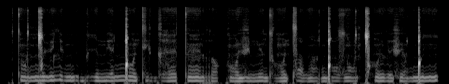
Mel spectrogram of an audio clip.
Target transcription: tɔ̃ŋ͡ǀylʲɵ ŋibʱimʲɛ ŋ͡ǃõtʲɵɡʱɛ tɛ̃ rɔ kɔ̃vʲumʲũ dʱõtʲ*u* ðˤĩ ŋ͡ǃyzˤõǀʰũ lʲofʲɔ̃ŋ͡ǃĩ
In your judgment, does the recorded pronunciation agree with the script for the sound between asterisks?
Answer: yes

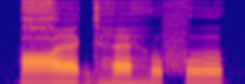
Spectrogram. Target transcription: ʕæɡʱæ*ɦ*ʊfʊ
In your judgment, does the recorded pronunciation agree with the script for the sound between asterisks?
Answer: yes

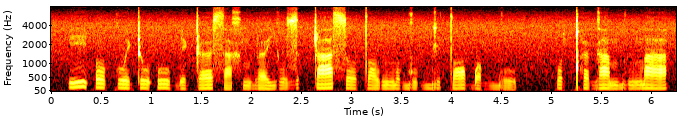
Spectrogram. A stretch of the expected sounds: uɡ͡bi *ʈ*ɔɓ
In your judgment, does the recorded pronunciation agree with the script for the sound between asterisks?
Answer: no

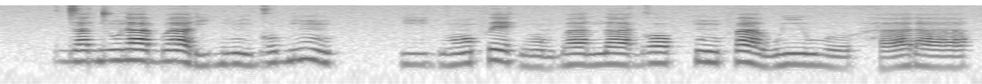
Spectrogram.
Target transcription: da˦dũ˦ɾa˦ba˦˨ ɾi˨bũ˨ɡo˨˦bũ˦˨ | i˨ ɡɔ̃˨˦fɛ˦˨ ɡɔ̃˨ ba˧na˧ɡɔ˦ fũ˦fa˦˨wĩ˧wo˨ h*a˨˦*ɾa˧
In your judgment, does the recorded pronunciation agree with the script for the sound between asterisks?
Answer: yes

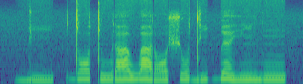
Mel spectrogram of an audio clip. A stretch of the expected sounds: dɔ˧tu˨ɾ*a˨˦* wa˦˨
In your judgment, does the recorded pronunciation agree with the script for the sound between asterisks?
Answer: yes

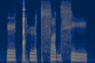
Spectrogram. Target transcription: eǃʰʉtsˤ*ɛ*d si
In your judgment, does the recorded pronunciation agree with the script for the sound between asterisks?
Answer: yes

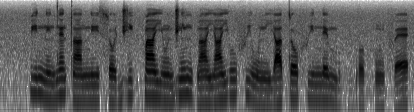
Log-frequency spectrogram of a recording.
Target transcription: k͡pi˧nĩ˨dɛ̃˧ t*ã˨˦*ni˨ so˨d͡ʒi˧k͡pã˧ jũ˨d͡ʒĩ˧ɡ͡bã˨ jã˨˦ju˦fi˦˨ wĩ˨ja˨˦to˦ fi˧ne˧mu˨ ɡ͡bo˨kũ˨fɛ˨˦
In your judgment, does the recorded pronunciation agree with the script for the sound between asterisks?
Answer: no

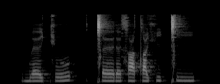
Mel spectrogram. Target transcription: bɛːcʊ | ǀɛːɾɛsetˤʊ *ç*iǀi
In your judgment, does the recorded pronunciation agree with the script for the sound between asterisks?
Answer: yes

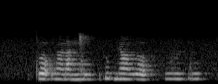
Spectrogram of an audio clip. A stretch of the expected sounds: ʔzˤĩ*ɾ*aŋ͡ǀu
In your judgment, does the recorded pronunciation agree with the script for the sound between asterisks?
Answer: yes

